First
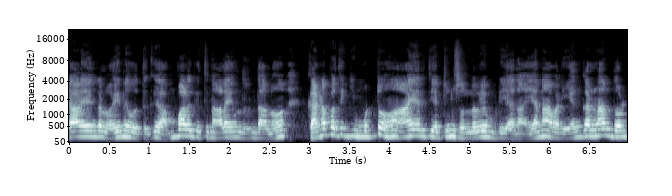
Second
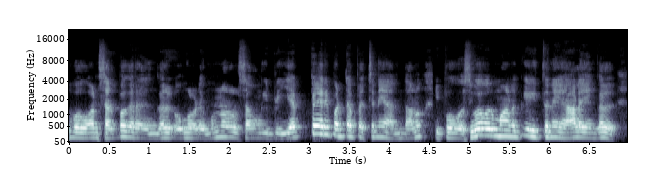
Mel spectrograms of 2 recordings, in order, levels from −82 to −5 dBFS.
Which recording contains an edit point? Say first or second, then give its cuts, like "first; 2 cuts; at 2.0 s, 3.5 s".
second; 1 cut; at 4.5 s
